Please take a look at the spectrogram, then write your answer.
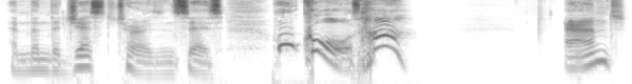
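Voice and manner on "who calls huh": jester calling back. Retold or imitated. Jester answering a yell.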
